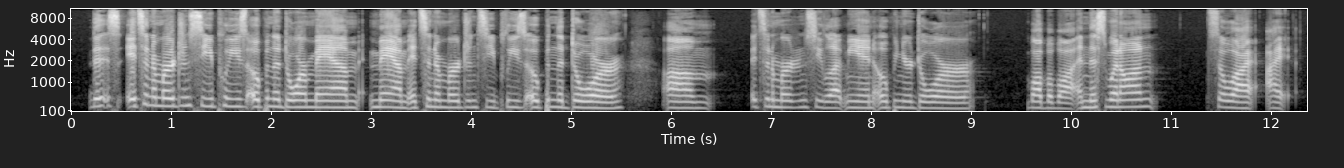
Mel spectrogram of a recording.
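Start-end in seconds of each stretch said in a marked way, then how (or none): none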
